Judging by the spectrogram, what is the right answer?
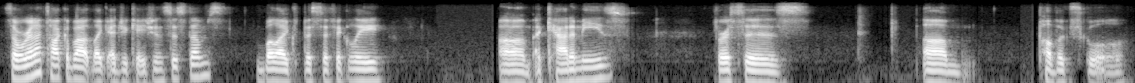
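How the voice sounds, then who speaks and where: A man's voice: fairly low pitch, measured pace, long pauses. A young man chatting casually and in a rambling, giggly way as a podcast host on a voice call. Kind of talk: casual chat. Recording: dull, lo-fi call audio.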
